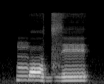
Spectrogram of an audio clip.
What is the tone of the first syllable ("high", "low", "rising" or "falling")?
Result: falling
